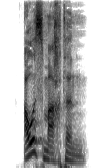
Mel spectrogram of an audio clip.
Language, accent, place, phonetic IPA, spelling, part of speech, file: German, Germany, Berlin, [ˈaʊ̯sˌmaxtn̩], ausmachten, verb, De-ausmachten.ogg
- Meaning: inflection of ausmachen: 1. first/third-person plural dependent preterite 2. first/third-person plural dependent subjunctive II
